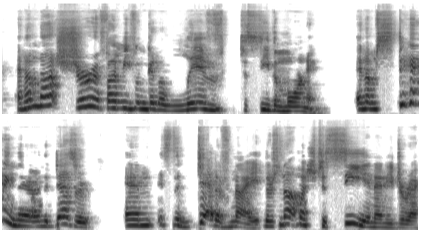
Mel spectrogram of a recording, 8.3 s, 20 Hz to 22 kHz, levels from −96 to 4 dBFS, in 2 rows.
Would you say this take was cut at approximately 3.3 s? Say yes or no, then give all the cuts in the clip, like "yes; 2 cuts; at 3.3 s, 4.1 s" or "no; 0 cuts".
yes; 1 cut; at 3.3 s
